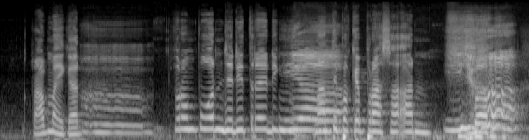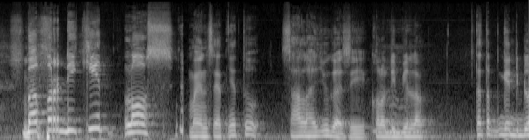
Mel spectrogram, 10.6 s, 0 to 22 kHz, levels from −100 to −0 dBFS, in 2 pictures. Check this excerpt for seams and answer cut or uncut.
cut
